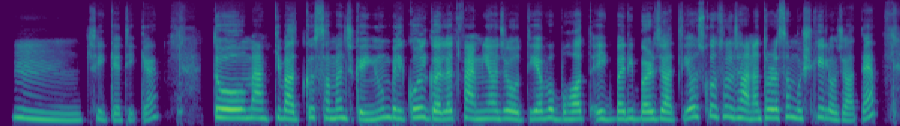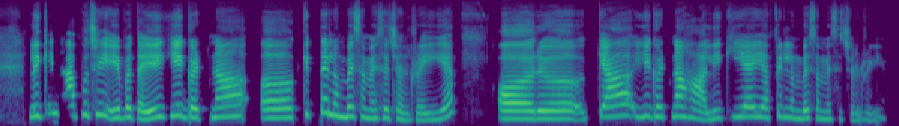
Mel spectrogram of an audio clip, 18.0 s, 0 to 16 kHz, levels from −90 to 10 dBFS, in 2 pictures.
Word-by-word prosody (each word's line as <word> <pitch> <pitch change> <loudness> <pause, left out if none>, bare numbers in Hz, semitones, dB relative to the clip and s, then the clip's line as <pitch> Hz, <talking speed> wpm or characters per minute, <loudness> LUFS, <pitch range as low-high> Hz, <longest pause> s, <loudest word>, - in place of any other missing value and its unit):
हुँ, 200 -7 -6
ठीक 215 -4 -10
है, - - -3
ठीक 190 - -15
है। 270 - -6 0.6
तो 250 -1 +7
मैं 250 0 0
आपकी 245 +1 -3
बात 220 -3 +1
को 275 - -4
समझ 250 -1 -2
गई 205 -1 0
हूँ, 255 +4 -4
बिल्कुल 260 +2 0
गलतफहमियाँ 230 +1 0
जो 230 0 0
होती 215 +1 -4
है 225 - +4
वो 250 - +1
बहुत 225 +1 -1
एक 210 -2 -6
बारी 225 +1 -1
बढ़ 220 0 +3
जाती 220 0 -2
है 265 - +2
उसको 290 +2 -4
सुलझाना 250 -5 -1
थोड़ा 255 0 +3
सा 290 +4 -4
मुश्किल 260 0 -3
हो 215 - -3
जाता 190 +2 -5
है। 315 - 0 0.6
लेकिन 310 +6 +1
आप 305 - -3
मुझे 350 0 0
ये 255 -5 +4
बताइए 245 +1 +5
कि 310 +2 -2
ये 320 - +9
घटना 275 +1 +1
अ, - - -6 0.6
कितने 360 +3 +1
लंबे 295 -5 +2
समय 270 -4 -3
से 255 - -2
चल 225 -5 -5
रही 195 +3 -5
है? 290 +8 -1 0.4
और 230 -1 +5 0.6
क्या 290 +1 +5 0.2
ये 290 +2 -1
घटना 295 0 +1
हाल 215 -3 0
ही 240 - -4
की 280 +4 -8
है 290 0 +2
या 275 -2 -1
फिर 305 - -2
लंबे 240 -3 -2
समय 235 -3 -8
से 220 - -13
चल 195 -3 -11
रही 190 +1 -17
है? 250 - -25
245 Hz, 215 wpm, -22 LUFS, 225-275 Hz, 0.6 s, ये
